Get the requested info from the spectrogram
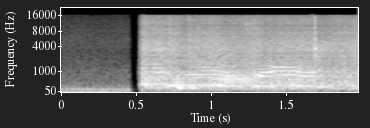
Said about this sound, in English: A super thick 3-centimeter patty sizzles on the grill.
